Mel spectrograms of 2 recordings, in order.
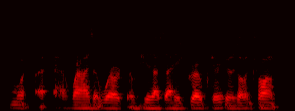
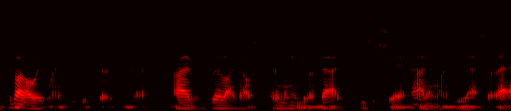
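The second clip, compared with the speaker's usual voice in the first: ordinary delivery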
